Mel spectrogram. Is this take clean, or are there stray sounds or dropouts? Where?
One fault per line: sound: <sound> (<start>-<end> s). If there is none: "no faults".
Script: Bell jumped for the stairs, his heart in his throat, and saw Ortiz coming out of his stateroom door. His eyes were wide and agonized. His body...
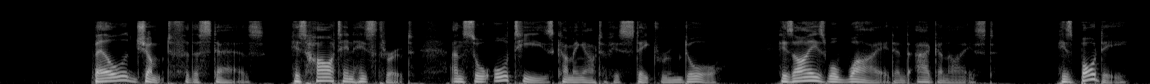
no faults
